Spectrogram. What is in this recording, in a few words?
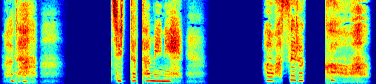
voice jp; tsukiha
